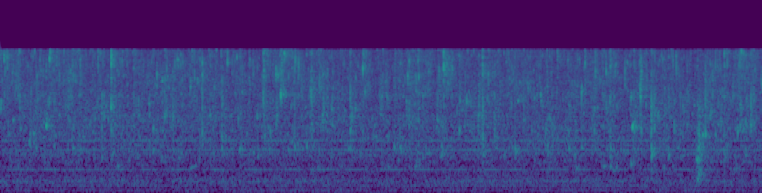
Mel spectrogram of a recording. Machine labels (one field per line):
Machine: pump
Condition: normal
